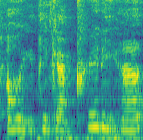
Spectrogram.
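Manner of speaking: high, soft and coy, like the barmaid teasing.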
